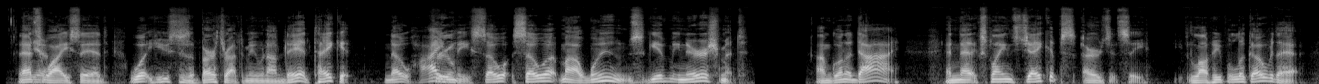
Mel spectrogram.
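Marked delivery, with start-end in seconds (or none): none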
